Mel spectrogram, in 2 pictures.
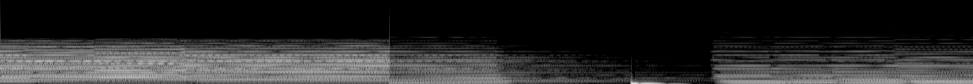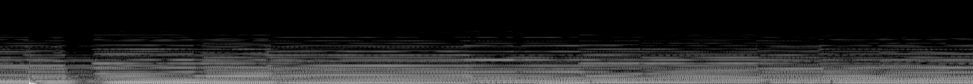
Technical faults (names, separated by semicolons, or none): input switched to a poorer device; phantom power thump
